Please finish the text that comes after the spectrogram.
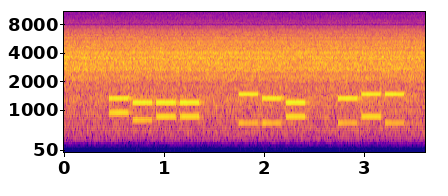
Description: DTMF, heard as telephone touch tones, dialled by machine, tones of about 190 ms, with radio hiss and room echo. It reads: 0477 327 293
